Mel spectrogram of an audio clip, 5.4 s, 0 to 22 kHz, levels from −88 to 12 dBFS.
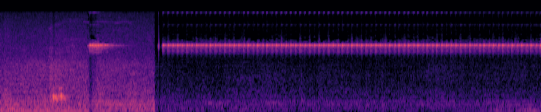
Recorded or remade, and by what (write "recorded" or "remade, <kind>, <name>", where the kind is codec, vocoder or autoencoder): recorded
